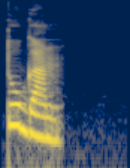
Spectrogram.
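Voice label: "туган", Komi, female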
